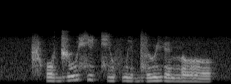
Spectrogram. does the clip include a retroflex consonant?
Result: yes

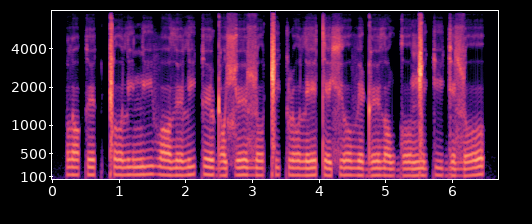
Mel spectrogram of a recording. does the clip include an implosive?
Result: no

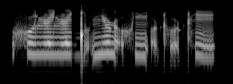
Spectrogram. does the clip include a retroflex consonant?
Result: yes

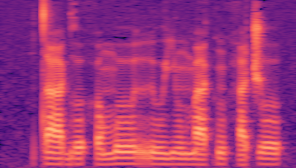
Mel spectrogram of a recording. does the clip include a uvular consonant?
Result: no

